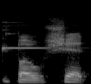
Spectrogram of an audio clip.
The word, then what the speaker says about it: Bosheth: and made it Bosheth, which is pronounced Bo shit in most cultures.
